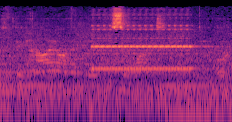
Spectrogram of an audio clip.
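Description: A voice with wavering pitch, then a steady electronic-sounding tone held for about a second in the second half, like a phone ring tone or a synthesizer note in a soundtrack.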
